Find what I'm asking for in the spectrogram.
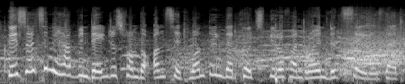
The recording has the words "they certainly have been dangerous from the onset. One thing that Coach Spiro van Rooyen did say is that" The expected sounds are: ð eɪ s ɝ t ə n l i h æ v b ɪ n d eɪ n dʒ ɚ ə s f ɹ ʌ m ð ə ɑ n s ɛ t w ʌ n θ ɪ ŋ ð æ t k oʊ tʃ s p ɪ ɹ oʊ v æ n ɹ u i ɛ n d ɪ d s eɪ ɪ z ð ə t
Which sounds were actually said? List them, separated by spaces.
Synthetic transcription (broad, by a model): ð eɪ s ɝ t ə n i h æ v b ɪ n d eɪ n dʒ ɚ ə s f ɹ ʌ m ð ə ɑ n s ɛ t w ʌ n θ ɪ ŋ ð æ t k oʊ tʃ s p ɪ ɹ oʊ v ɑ n ɹ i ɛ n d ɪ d s eɪ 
